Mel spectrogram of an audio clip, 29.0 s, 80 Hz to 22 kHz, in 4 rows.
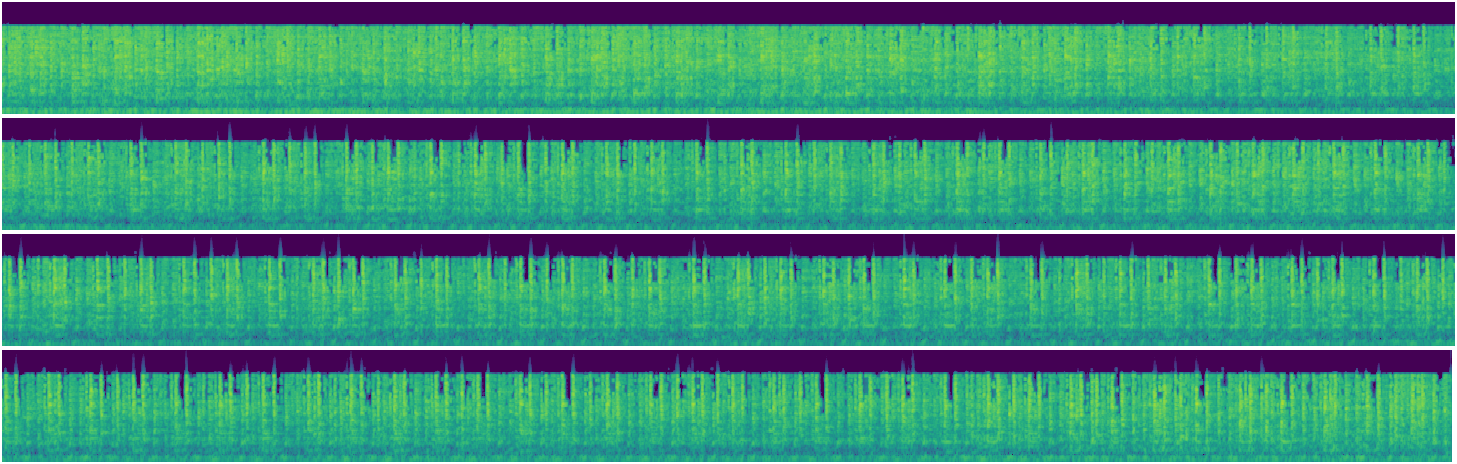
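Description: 283 small-block Chevy V8 idling steadily through short open headers, a fast, even exhaust beat.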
